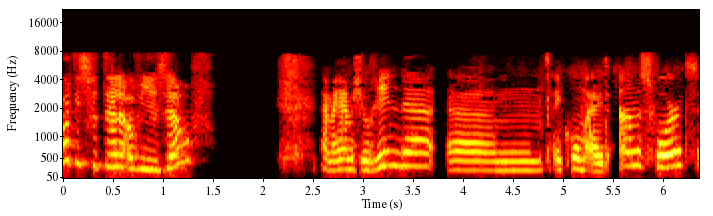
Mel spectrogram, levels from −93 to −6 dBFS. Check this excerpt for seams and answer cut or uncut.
uncut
